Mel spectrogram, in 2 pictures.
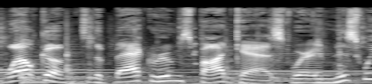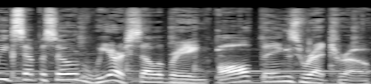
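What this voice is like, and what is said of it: Sick-sounding voice. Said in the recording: “If you can't hear it in my voice, I'm battling COVID right now”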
